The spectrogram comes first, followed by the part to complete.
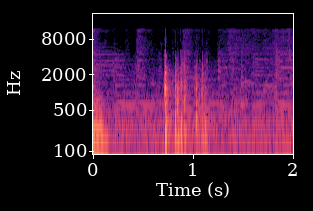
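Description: A sharp plastic knock about a second in, then a few lighter clicks, as the motor top of an electric food chopper is set back onto its plastic bowl. Faint background music runs underneath.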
